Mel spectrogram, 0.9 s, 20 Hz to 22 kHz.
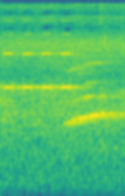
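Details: Faint high electronic beep tones over room hiss from a Dräger Savina 300 ICU ventilator during its startup device check, testing its alarm.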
